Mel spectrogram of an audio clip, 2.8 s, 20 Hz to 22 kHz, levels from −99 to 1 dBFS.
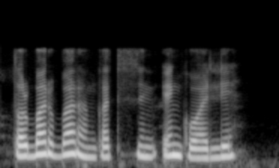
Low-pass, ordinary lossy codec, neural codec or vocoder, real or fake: none; none; codec, 16 kHz, 6 kbps, DAC; fake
